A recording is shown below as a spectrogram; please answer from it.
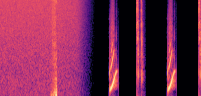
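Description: Subscribe-button animation sound effects: a steady hiss with a sharp click about a second in, then, after the hiss cuts off, two short rising 'bloop' pops a little over a second apart, with quick clicks between and after them.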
